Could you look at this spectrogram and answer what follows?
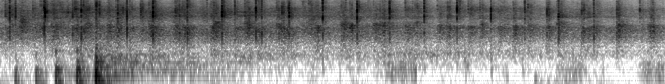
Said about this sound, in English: Could we get a round of applause for our guests, please?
